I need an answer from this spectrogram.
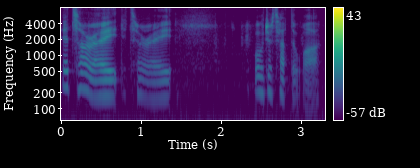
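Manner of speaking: very soft, low-key comfort; soothing reassurance. Acted. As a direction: murmur comfort to a friend. Consoling after gentle pats.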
